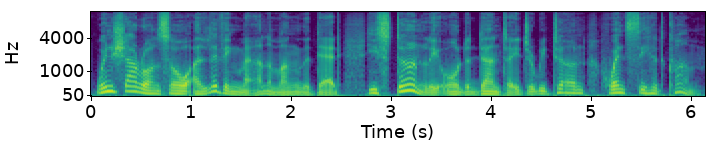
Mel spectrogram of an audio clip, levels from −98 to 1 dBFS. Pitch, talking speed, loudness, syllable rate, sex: 115 Hz, 185 wpm, -16 LUFS, 5.0 syllables/s, male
